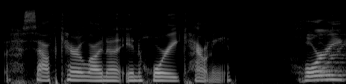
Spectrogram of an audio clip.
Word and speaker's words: Horry: I I heard a couple of people pronounce it like Ori. Uh, yeah. But other people pronounced it with an a like Hori. So I'm.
